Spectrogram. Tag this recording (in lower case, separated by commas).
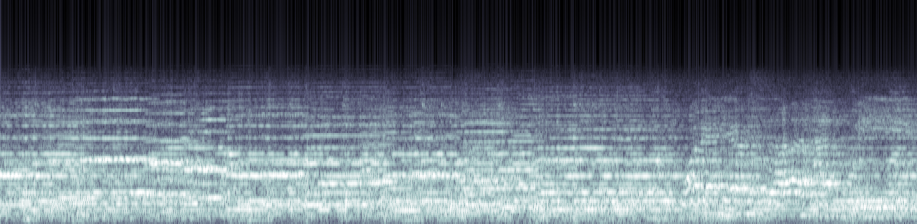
music, musical instrument, violin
